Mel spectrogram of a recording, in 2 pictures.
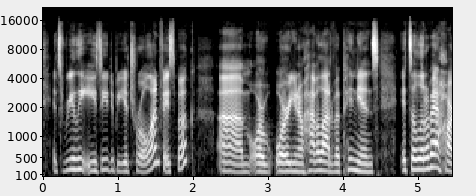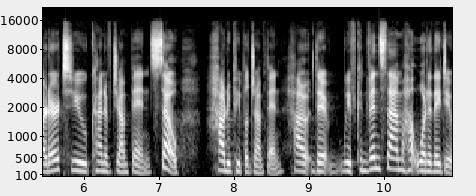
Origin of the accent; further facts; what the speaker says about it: Byron, Illinois, United States; I grew up in a small town. I grew up in Byron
